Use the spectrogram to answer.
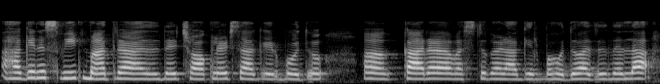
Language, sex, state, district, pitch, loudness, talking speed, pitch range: Kannada, female, Karnataka, Shimoga, 255 Hz, -18 LUFS, 100 wpm, 245-265 Hz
